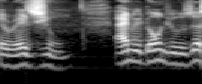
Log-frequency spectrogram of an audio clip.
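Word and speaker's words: résumé: resume a candidate's resume but actual word arrays you me French word then you have to use two strokes and you have to pronounce what what are you supposed to say arrays you me but American English resume we don't say resume me we say resume and we don't use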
